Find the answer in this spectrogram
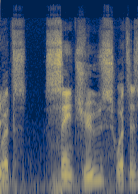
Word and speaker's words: Juste: Um so, I don't know if it's like the juice is loose juice or the T is silent or not.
